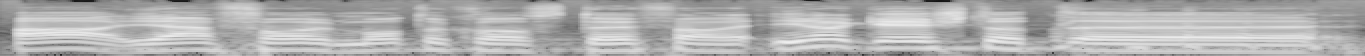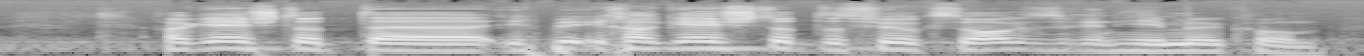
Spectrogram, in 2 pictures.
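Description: Swiss German male podcast co-host with a high voice; spins comic anecdotes, laughing as he goes. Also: fairly quick. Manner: laughs through his stories, acts out quoted voices. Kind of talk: comedic storytelling.

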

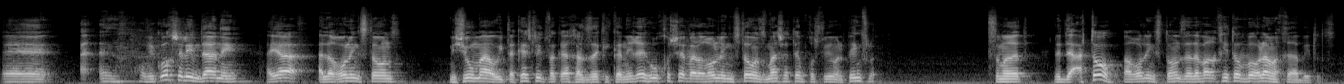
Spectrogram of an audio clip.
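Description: A man hosting a music discussion panel over a call, arguing insistently and fending off interruptions. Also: mid-range voice. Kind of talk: heated casual debate.

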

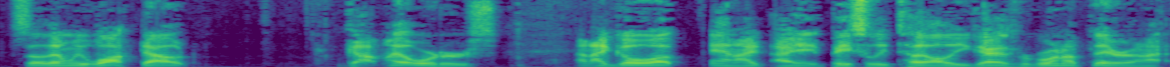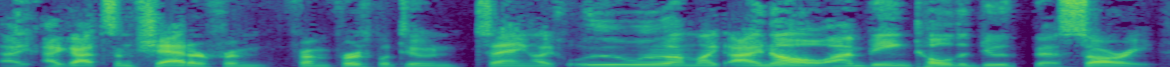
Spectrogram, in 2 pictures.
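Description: A man's voice: low-pitched, a little fast, no room sound. A man hosting a podcast, telling a story in casual chat, acting out quoted voices and laughing often. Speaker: podcast host.

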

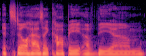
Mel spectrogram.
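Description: A man's voice: medium pitch, fairly even intonation, normal speed, darkish tone. A man chatting casually as a podcast co-host, with a voice that sits squarely in the middle of his range. He rambles, his speech full of "uh" and "um" fillers. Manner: rambling, filler-heavy delivery. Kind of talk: casual chat.

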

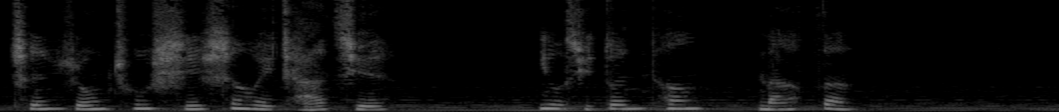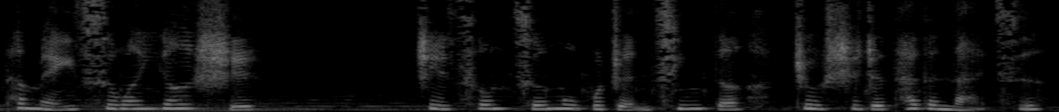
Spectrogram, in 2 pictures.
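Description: Woman narrator, high voice, smooth even reading, faint music behind. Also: unhurried. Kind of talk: scripted narration.

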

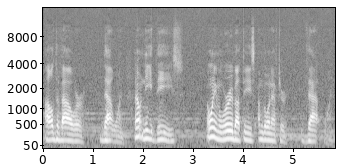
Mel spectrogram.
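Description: A preacher voicing the devil as a prowling male lion, low, menacing and gloating. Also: normal speed, faint music behind, natural voice. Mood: gloating menace. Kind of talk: sermon.

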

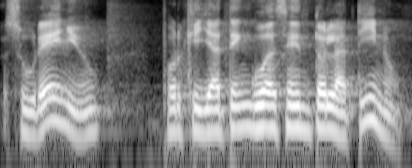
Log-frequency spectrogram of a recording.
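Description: A man hosting a comedy podcast, telling stories and asking questions in a quick, joking way. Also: medium pitch, fairly bright tone. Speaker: podcast host. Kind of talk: casual podcast chat.

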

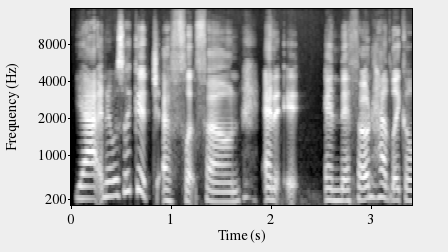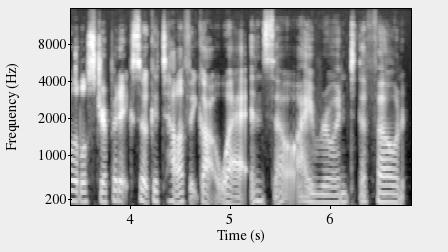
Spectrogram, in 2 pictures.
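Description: A woman talks in a California Valley Girl way, scattering "like" through loose, casual chat. Her voice sits a little low. The sound is very dry, as on a co-hosted podcast. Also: a little fast, no echo. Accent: California Valley Girl, West Coast American. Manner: Valley Girl talk peppered with "like". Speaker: podcast co-host.

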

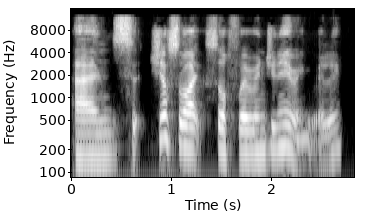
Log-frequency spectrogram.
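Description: A woman's voice: fairly low pitch, moderate pace, no room sound, clean studio sound. A woman coach as an interview guest, telling stories in a chatty way with frequent restarts and laughs. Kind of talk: casual interview storytelling.

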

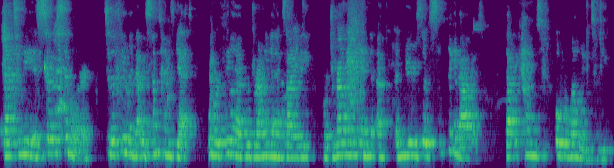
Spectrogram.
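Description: A woman in her forties preaching a sermon, telling a self-mocking story with animated energy. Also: mid-range voice, normal speed. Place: large church hall. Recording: very echoey hall, distant mic, faint noise.

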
